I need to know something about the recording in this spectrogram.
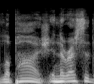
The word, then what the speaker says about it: LePage: French people say LePage and and and and Americans say LePage, but believe it or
